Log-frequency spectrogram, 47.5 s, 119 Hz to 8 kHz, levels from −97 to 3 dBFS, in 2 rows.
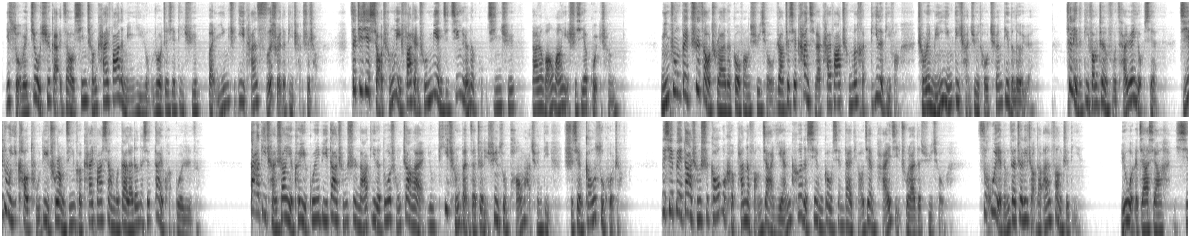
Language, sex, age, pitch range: Chinese, male, 20-39, 135-210 Hz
